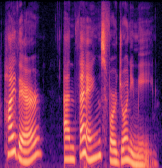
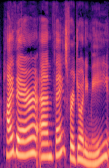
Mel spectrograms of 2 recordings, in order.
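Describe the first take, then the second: First: It is read at a slow pace. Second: It is read at a faster pace. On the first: "still reading slowly" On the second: "this is the normal, natural version"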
